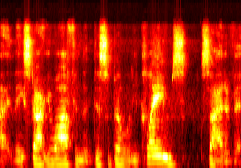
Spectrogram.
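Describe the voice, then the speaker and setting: This voice carries a slight Boston accent and moves at a fairly slow pace. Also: man. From Boston, Massachusetts. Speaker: insurance broker. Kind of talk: interview. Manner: halting.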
